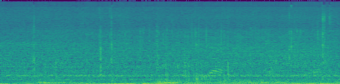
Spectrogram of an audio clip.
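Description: Honeybees buzz faintly and steadily around an open hive while the brood frames are inspected, with a low rumble and soft handling noises underneath.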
